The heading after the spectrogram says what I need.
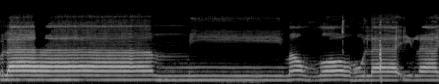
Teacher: selanjutnya mim diberi harokat fathah bukan kasroh demi untuk menjaga tafhimnya atau tebalnya lafaz jalalah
